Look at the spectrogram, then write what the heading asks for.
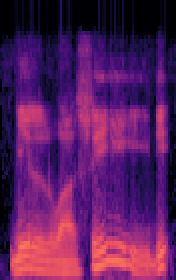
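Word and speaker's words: بالوصيد: Bil wasidi. Jika dihentikan menjadi bil wasid.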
